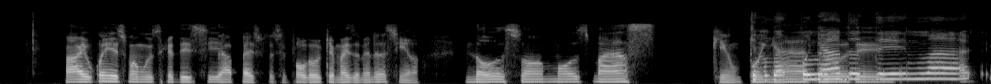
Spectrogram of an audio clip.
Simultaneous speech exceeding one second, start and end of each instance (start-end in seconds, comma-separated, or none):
7.5-9.0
